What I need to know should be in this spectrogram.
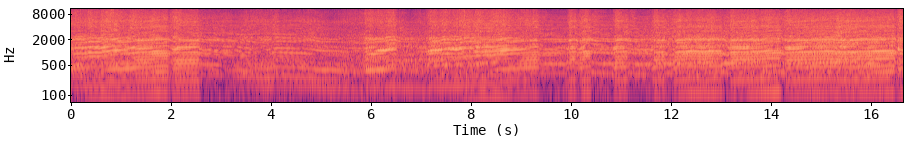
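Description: A motorcycle engine revs high and changes pitch with each gear shift.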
